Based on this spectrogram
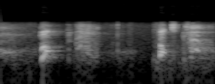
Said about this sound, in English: Excuse me. Bless you. Thank you.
